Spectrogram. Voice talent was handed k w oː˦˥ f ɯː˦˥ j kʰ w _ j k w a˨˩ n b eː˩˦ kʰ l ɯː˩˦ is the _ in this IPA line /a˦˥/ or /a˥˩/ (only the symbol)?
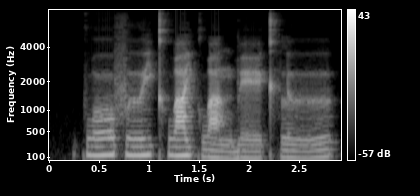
a˥˩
